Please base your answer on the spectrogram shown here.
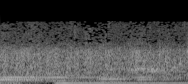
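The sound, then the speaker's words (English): A church audience clapping their hands in praise during a morning service. The claps blend into a dense, steady wash of loud, even noise with no single claps standing out, over a low hum. “Give Him one more hand clap of praise this morning.”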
